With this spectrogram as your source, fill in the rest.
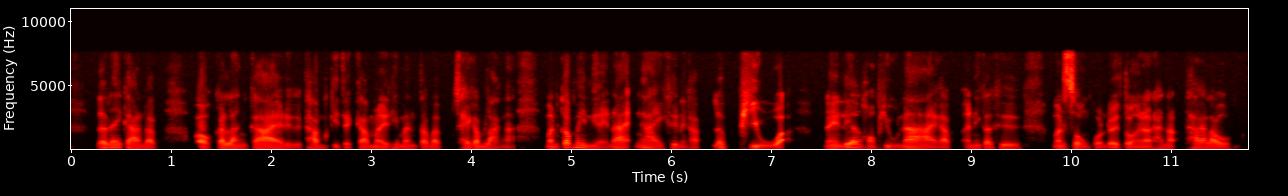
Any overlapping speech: No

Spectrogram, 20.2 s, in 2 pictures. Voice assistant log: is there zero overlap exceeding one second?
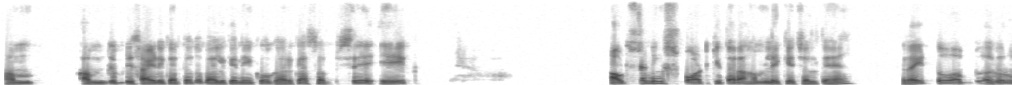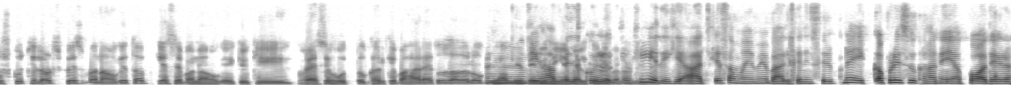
No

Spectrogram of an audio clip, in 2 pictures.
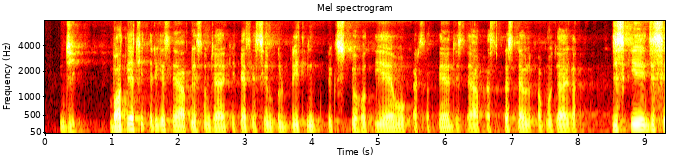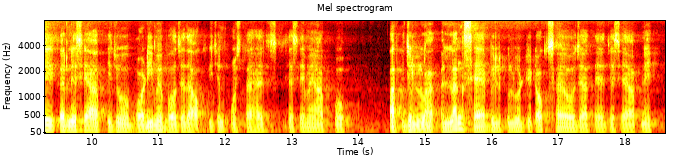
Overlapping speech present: No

